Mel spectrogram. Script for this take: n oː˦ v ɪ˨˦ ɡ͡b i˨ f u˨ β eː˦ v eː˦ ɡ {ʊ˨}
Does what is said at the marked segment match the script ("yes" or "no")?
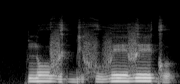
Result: yes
